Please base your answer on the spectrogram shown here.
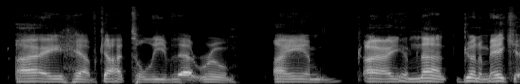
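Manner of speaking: mock muttering under breath. Retelling leaving a confrontational conversation: imitating muttering under breath. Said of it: "just under my breath".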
